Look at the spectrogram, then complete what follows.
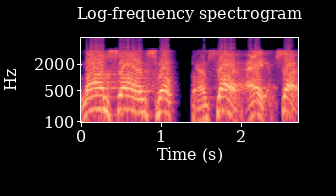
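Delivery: loud, high-pitched, hurried delivery.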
